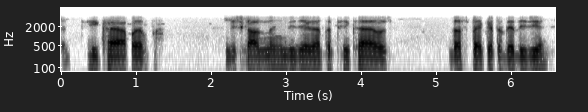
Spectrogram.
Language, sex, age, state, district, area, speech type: Hindi, male, 18-30, Bihar, Vaishali, rural, conversation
